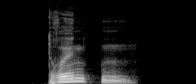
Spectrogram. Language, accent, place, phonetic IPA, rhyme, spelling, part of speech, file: German, Germany, Berlin, [ˈdʁøːntn̩], -øːntn̩, dröhnten, verb, De-dröhnten.ogg
- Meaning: inflection of dröhnen: 1. first/third-person plural preterite 2. first/third-person plural subjunctive II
